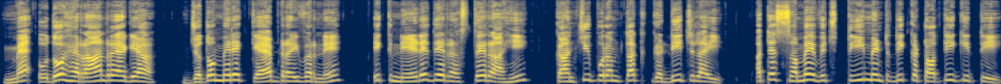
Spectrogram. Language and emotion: Punjabi, surprised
